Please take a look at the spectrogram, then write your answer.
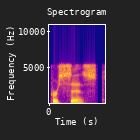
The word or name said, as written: persist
